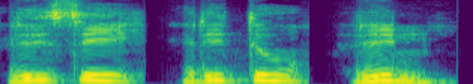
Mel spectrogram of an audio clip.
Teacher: ऋ का जो उच्चारण स्थान होता है वह होता है मूर्धन्य। · मूर्धन्य होता है जीभ को पीछे मोड़कर और ऊपर छत पर लगाकर जो ध्वनि बोली जाती है। जीभ को पीछे मोड़कर उच्चारित होने वाली ध्वनि को मुरधन्य कहते हैं। · जीभ को ऊपर को और पीछे की ओर मोड़कर और ऊपर छत पर लगाने से, मूर्धा से लगाने से इसका उच्चारण होता है।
